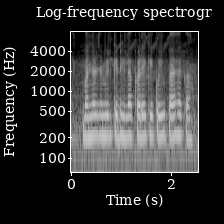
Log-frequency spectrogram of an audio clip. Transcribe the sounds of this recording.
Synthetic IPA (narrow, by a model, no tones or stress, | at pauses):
bɐ̃nd͡ʒəɾd͡ʒɐmiːɾkeɖʱiːlakɐɽekekoːiʊpaːjɦɛkaː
